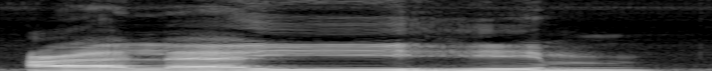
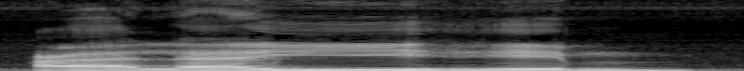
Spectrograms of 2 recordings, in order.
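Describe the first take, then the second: No difference in how they are said.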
